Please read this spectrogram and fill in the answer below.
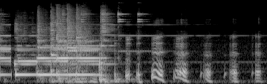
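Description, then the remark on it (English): A handheld bell is rung loudly and rapidly for about a second. Its bright metallic tone keeps ringing and slowly fades while voices carry on over the decay. “I wonder if there's people listening while turning down their stereos in their cars at the beginning of this when we ring the bell.”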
